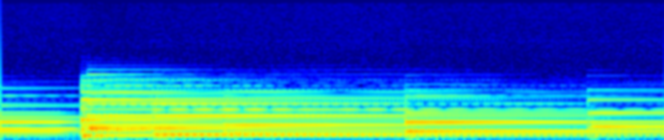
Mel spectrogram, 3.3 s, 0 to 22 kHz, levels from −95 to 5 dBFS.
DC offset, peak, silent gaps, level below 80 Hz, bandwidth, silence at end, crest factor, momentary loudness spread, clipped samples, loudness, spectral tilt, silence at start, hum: under 0.1%; -10 dBFS; none; -58 dBFS; 3.2 kHz; 0 s; 14 dB; 5 LU; under 0.1%; -26 LUFS; -10.5 dB/octave; 0 s; none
